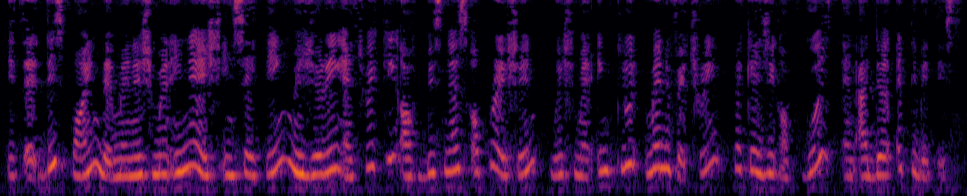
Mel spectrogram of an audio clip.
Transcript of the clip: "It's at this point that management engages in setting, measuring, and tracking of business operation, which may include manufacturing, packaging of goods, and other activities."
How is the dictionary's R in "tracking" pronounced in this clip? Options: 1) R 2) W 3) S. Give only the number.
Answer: 2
